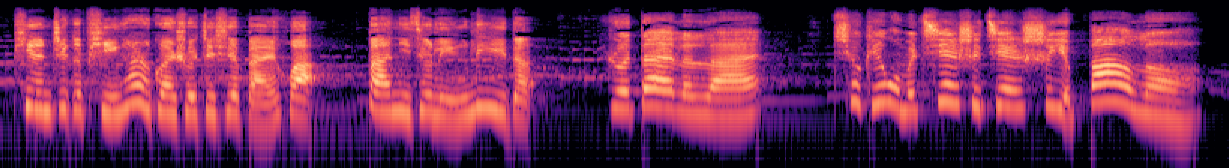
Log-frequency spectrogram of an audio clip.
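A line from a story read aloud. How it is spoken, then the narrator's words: Laughing. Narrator (Chinese): 宝钗笑道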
